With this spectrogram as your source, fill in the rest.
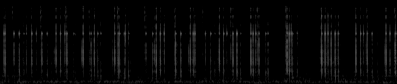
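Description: Long fingernails tap the sides and bottom of a small, empty, hollow cobalt blue glass jar with a cork lid. The taps come in quick, bright clusters with a high ringing tone and almost no low end.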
